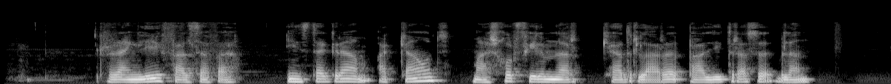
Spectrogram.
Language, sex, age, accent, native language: Uzbek, male, 19-29, Qashqadaryo, Uzbek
